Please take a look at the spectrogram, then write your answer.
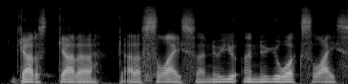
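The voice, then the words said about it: Put-on New York accent. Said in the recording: “the New York accent... That's pretty slick, man. I like it.”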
